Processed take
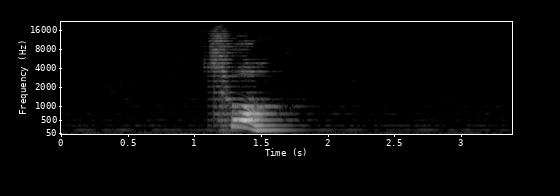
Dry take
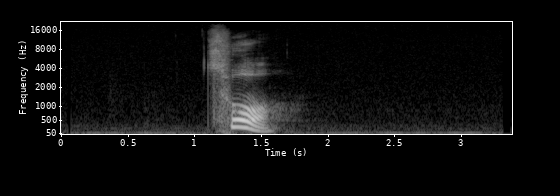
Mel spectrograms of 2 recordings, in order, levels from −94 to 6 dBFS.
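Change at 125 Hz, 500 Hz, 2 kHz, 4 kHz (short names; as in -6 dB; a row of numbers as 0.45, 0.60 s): -7.5 dB, -9.0 dB, under -10 dB, -12.5 dB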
